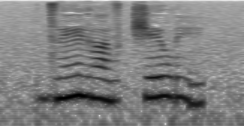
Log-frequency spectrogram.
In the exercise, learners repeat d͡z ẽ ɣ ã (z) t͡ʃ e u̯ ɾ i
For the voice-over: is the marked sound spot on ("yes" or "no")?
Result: yes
